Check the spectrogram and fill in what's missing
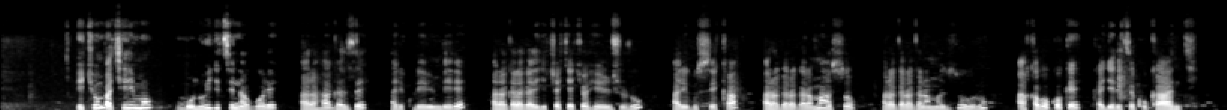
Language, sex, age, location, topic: Kinyarwanda, female, 36-49, Kigali, health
